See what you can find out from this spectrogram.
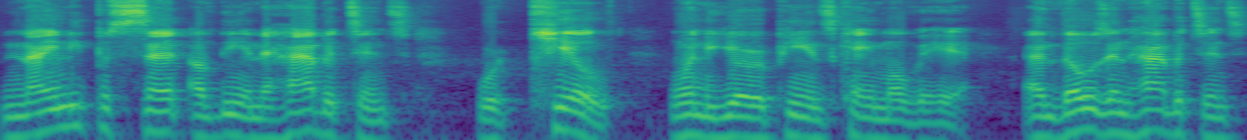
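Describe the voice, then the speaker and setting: A man speaks at a moderate pace in a fairly low voice. His pitch varies in an ordinary way. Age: 40s. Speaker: spiritual commentator. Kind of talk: monologue. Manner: animated. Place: home room. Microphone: phone near.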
